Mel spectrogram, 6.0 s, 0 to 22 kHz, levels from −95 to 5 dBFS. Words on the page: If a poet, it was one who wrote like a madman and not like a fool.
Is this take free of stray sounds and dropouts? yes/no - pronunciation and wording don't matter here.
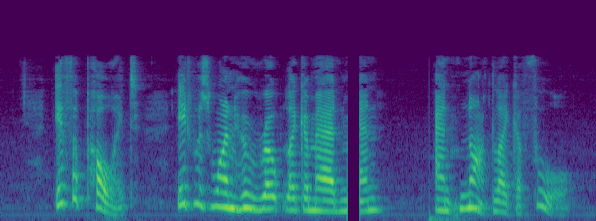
no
